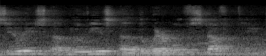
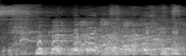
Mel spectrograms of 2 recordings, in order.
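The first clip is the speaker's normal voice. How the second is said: very high, loud squeal of joy; elated cheer; 13 dB louder than usual. Retold or imitated. Actor learns they will use his voice, elated squeal. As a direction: shriek it in triumph, far above normal pitch. Celebrating winning the Cutemon part.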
